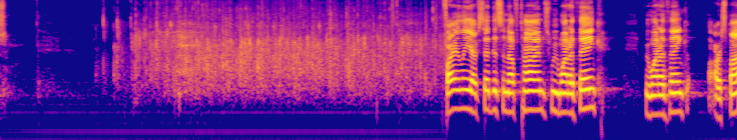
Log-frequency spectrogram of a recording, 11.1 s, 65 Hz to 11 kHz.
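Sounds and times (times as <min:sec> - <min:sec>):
audience applauding: 0:01.4 - 0:07.0.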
